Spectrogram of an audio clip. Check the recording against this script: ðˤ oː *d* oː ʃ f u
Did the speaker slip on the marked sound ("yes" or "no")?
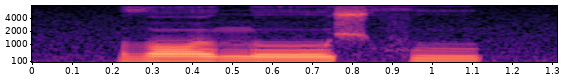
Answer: yes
